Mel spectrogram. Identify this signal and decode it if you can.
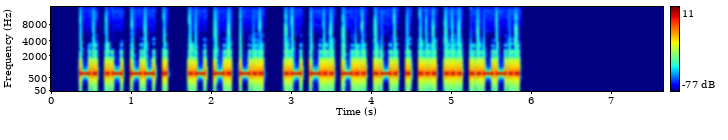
Morse code, heard as a keyed tone, about 30 wpm, 700 Hz. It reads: NAME AND ADDRESS?
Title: Sentences from Top 1000 Words 30wpm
